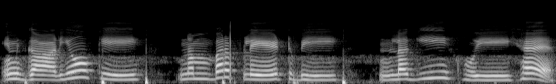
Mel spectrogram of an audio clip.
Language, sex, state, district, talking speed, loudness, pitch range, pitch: Hindi, male, Punjab, Fazilka, 95 wpm, -15 LUFS, 215-260 Hz, 235 Hz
